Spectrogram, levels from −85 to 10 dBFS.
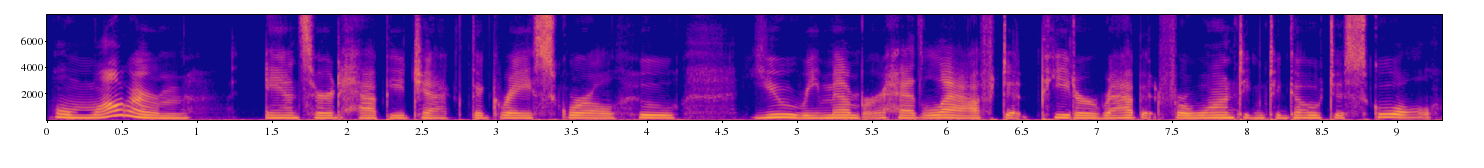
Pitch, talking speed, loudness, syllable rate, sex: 200 Hz, 140 wpm, -17 LUFS, 4.0 syllables/s, female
